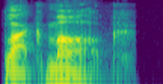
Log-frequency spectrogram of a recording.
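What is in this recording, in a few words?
"black mark", British English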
